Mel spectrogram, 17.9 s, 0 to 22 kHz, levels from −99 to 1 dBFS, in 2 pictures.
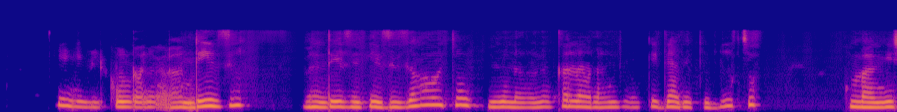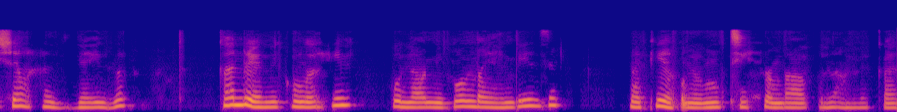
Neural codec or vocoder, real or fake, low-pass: codec, 16 kHz, 1 kbps, FreqCodec, larger model; fake; 7.2 kHz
